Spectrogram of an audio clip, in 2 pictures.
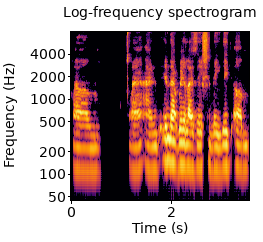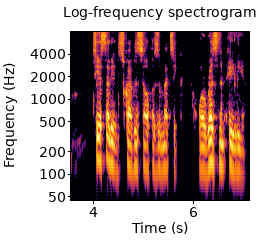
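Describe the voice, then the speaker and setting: Thoughtful, husky-voiced Ugandan-born man. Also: mid-range voice, fairly even intonation, normal speed, dark tone, low-quality recording. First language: Luganda. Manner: thoughtful, asks the audience questions, many ums and restarts. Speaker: poet, guest speaker. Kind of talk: reflective talk to an online assembly.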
